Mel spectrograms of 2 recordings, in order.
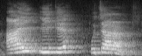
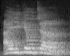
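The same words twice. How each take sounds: First: Drawn out slowly, आई stretched long and stressed; slow emphatic demo. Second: Said in the usual way. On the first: Shown as a demonstration. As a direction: say आई ई के उच्चारण slowly, leaning hard on आई. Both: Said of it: "अब यहाँ पे आ रहा है वही उच्चारण".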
